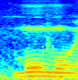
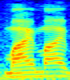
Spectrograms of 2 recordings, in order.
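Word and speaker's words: Му-Му: this is actually pronounced moomoo and russian so i know it looks like maimai but it's not i love this place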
